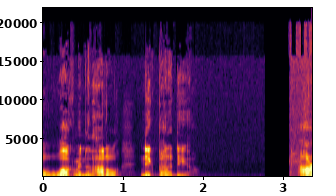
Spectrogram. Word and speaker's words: Bonaddio: Yeah, it's Bonaddio. Bonaddio. So the second D is what throws everyone off.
